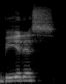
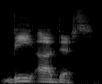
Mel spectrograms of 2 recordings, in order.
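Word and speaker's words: Biadasz: center Tyler beetus and that's actually how you say his name beetus it's got an H a silent H at the end it's B EE aah d I SH but you're gonna say be a dis so I take Tyler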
